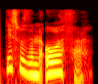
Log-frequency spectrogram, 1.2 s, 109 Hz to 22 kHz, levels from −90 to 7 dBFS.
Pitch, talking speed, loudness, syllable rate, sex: 215 Hz, 195 wpm, -15 LUFS, 4.5 syllables/s, female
